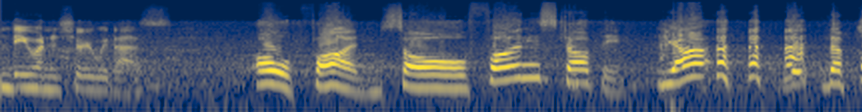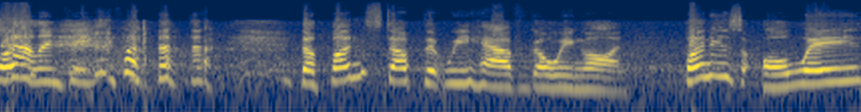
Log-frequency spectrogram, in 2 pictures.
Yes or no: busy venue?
yes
